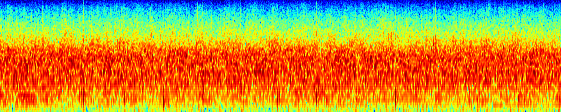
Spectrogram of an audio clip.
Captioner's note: applause continues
